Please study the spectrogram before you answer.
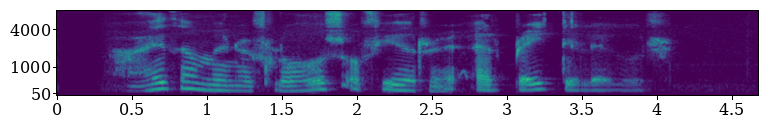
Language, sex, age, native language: Icelandic, female, 13, Icelandic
